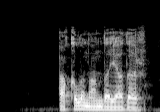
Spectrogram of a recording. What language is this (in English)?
Bashkir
